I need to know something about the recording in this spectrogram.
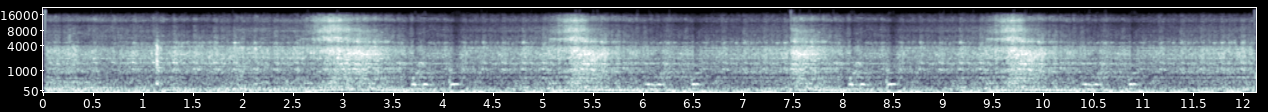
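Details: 2018 Ford F-250 Super Duty, 56,000 miles, stock rear suspension: dull clunks every couple of seconds at the slip yoke over engine and road rumble, worst stopping and accelerating from a stop; owner plans to inspect driveshaft splines. Cause unconfirmed.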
